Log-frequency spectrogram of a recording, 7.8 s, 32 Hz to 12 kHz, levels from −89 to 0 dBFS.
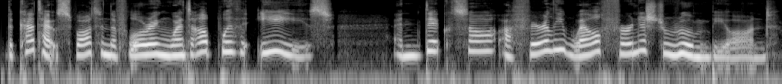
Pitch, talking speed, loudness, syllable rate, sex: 270 Hz, 155 wpm, -17 LUFS, 3.5 syllables/s, female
